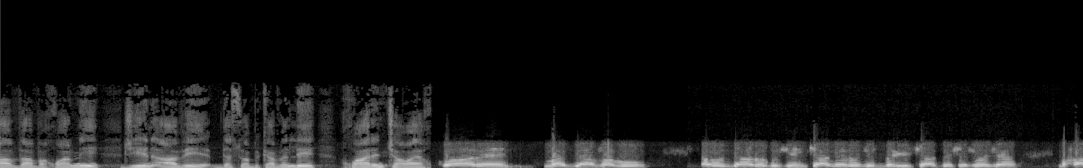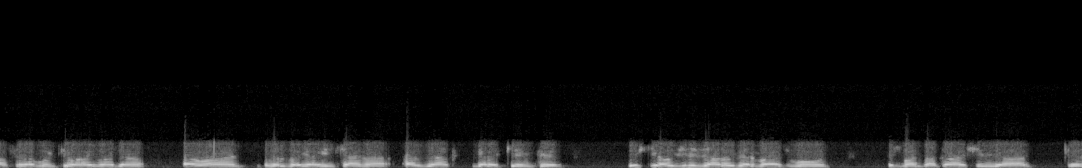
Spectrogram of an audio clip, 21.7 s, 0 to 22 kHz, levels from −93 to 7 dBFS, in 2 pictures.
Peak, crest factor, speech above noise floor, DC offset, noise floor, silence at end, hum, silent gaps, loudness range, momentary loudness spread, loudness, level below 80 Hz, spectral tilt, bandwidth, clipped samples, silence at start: -8 dBFS; 14 dB; 45 dB; under 0.1%; -67 dBFS; 0 s; none; none; 1 LU; 7 LU; -23 LUFS; -70 dBFS; -7.5 dB/octave; 11 kHz; under 0.1%; 0 s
